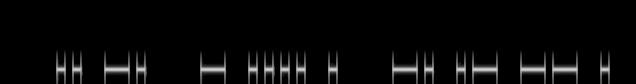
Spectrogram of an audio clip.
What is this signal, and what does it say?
Morse code, heard as a keyed tone, about 15 wpm, 700 Hz. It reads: IN THE NAME
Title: Sets of 4 Words 15wpm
